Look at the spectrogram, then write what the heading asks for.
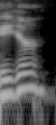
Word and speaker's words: Eager: tourism and film Authority am I pronouncing your last name correct is it eager it absolutely is outstanding we appreciate you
